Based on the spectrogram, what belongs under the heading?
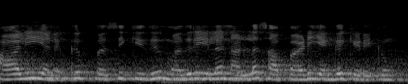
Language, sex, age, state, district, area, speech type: Tamil, female, 18-30, Tamil Nadu, Cuddalore, rural, read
